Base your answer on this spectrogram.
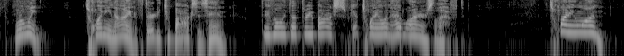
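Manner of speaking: hushed voice. Host pitches a box deal on stream, whispering so the site won't crash. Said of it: "we can get a little bit louder now".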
